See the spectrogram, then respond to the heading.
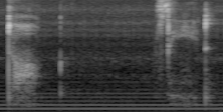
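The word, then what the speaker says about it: Darkseid: Free will, which could grant the fascist dark seed power over all. Dark side, dark side, dark seed. It's spelled like this.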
